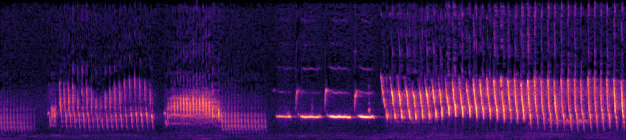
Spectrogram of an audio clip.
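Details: Canary singing energetically with a long roll, used as a model song for training young birds: buzzy chattering phrases and short bright whistles lead into a long, fast, even trill of rapid repeated notes.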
